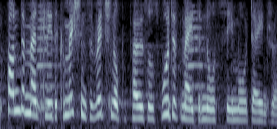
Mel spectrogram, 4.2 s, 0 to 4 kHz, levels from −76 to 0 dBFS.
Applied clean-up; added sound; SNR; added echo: none; Trumpet; 16 dB; none.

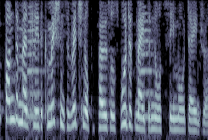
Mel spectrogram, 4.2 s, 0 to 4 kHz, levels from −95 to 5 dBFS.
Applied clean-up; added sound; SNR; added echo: classical method spectral subtraction.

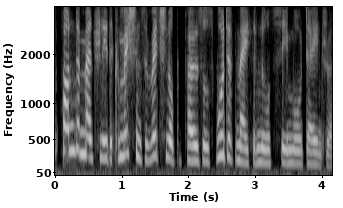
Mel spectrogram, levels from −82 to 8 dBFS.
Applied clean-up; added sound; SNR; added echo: neural diffusion model UNIVERSE++.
